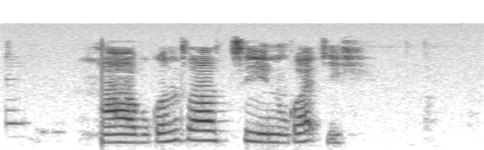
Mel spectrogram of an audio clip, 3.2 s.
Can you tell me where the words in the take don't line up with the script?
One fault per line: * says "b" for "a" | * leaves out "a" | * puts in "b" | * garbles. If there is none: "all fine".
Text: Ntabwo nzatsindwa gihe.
all fine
